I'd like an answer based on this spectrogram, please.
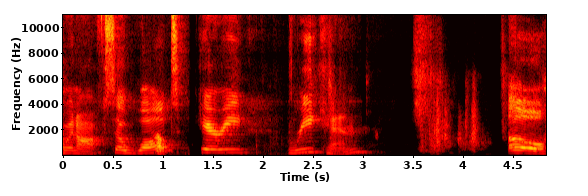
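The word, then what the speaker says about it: Brekeen: So Walt Carey Breeken. Oh, how do you spell that last name?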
